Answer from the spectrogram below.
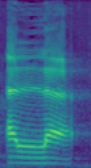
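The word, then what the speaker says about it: الله: that is yeah this this lamb in only in the name of allah is the lamb heavy okay so so here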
